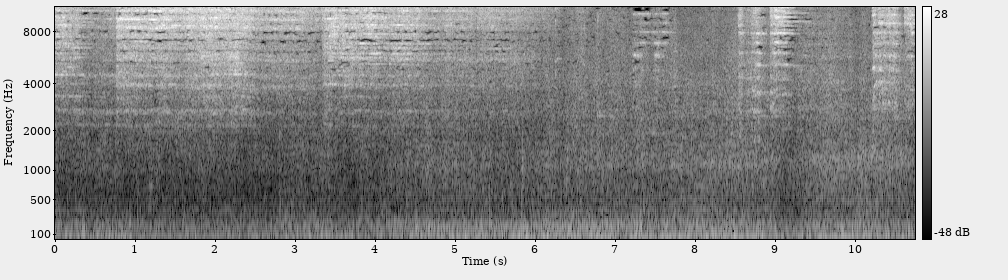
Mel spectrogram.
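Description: Freight cars, covered hoppers then tank cars, rolling past close by with a steady low rumble of wheels on rail. High-pitched wheel squeal comes and goes in several stretches, strongest in the first few seconds and again near the end.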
